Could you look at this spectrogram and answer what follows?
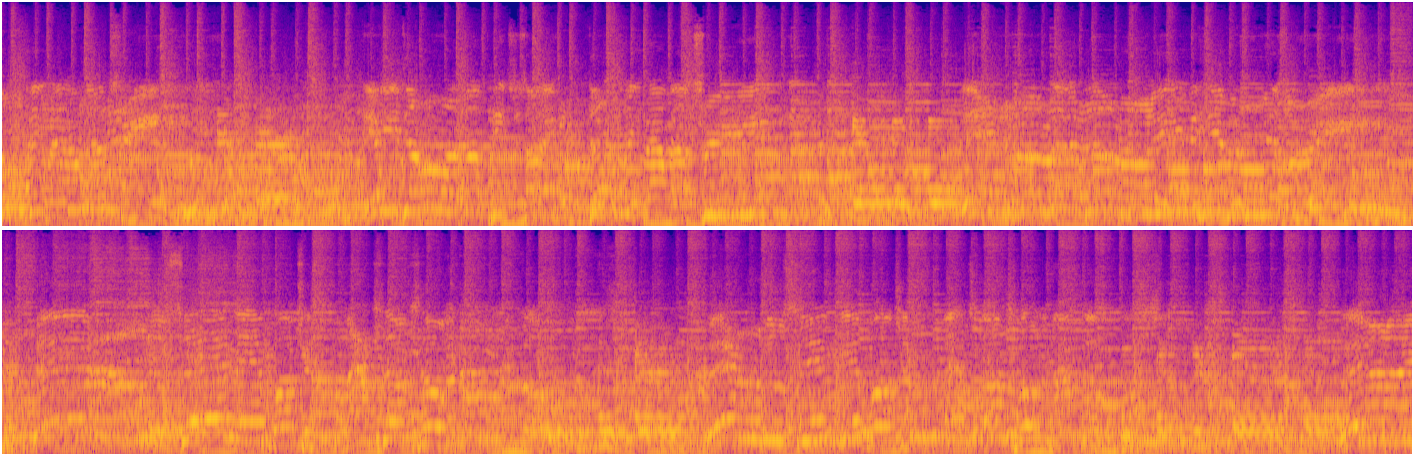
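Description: Live country band playing an up-tempo song: electric guitar, piano-style keyboard and drum kit, with a man singing lead into a microphone.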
